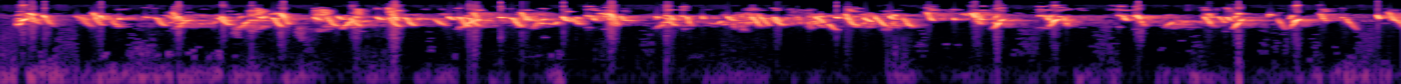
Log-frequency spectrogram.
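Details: Farm saffron finches calling noisily as a group, a steady torrent of shrill, clipped chirps and rapid up-and-down twitters layered over each other, with a quiet background.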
